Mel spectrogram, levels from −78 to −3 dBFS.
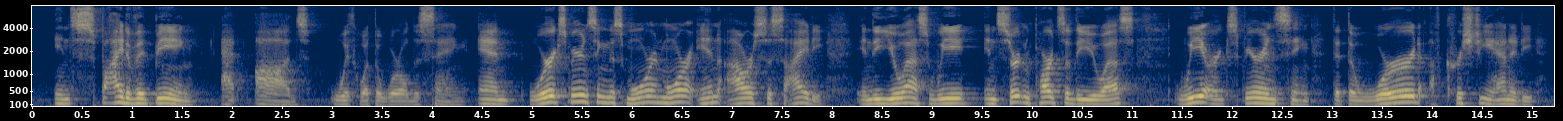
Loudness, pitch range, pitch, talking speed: -26 LUFS, 115-150 Hz, 135 Hz, 160 wpm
